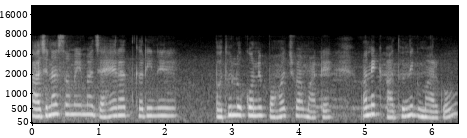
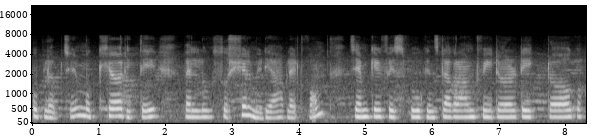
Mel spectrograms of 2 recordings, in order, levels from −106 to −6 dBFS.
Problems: none marked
